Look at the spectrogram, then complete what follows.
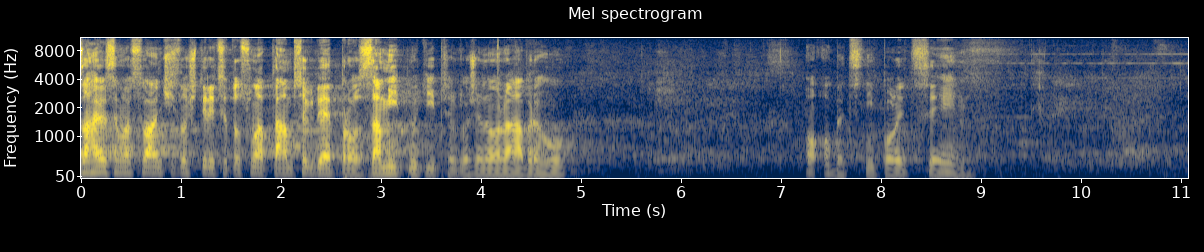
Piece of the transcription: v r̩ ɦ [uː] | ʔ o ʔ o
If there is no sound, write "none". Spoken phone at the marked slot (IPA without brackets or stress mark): u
